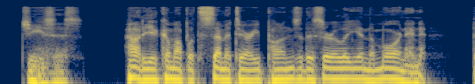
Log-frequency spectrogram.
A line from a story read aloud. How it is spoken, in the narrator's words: Thane grumbled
